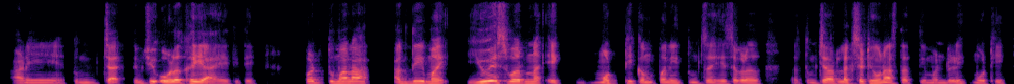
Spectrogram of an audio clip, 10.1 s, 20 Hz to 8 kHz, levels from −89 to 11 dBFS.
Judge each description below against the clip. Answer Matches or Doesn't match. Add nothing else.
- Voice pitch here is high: Doesn't match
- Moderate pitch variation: Doesn't match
